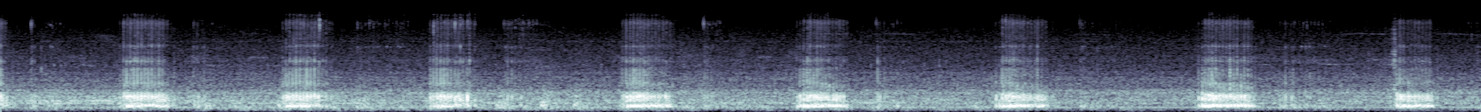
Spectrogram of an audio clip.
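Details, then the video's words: A domestic cat purrs as it is massaged, one of four house cats including seniors adopted from the Humane Society of New York City; strong, regular rumbling bursts with each breath, about every two seconds, over near silence. "Four Purring Cats — Cat Massage"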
